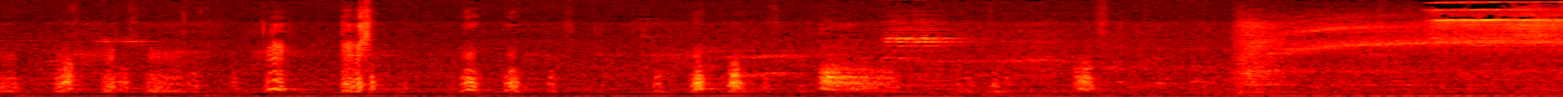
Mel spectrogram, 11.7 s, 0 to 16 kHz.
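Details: 21-day-old native-breed puppies that have just learnt to bark give short, high, squeaky barks and yips, repeated in uneven bursts.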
